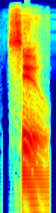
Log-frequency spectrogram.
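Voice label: "Sioux", American English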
